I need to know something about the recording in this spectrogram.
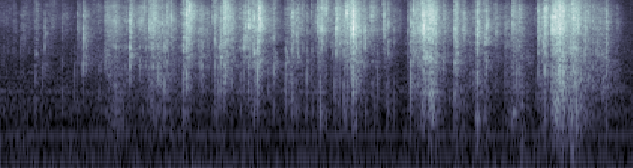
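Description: Foil trading-card booster pack wrapper crinkling and tearing as it is ripped open by hand. It makes a string of crackly rustles, loudest over the second half.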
